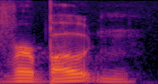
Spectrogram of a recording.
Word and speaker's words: verboten: Somebody in the comments corrected me and said I was mispronouncing the German word, and I looked it up and it's I think it's verboten. Uh which means forbidden.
